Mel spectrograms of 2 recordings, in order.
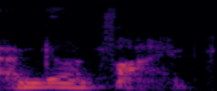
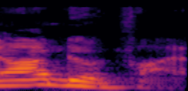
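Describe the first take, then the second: First: The same words, suddenly much softer; dropped to near silence. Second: Said in the usual way. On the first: Shown as a demonstration. Telling the outside world he is fine, barely audible. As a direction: let the cheerful lie fall away to almost nothing. Repeating his public answer.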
